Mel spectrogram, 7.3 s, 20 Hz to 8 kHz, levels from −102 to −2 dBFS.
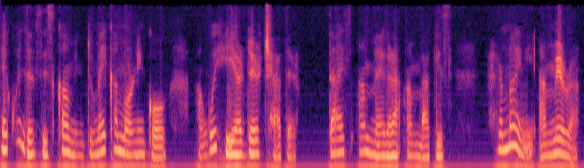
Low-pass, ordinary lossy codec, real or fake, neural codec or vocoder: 7.2 kHz; MP3, 48 kbps; real; none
